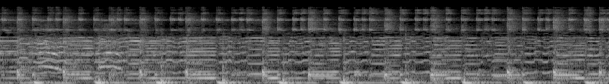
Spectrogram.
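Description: Turkish folk dance music: a davul bass drum beating a steady rhythm, about two beats a second, under a melody with bending, wavering notes.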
